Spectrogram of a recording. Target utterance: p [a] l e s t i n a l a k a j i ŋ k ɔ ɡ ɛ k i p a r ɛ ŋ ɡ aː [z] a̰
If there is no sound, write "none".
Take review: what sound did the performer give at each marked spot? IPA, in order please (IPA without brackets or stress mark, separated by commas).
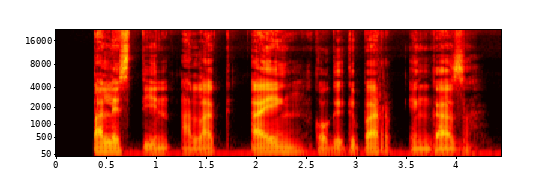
a, z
